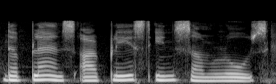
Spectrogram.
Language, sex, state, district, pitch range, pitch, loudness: English, female, Assam, Kamrup Metropolitan, 170-205 Hz, 190 Hz, -13 LUFS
